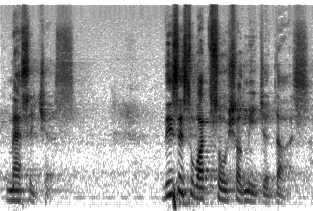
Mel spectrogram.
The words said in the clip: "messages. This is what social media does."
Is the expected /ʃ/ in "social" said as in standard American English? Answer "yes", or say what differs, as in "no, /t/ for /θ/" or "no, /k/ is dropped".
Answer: yes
